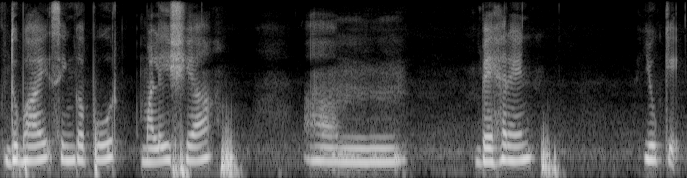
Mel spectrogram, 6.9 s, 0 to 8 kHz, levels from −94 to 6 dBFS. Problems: background sounds at intervals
